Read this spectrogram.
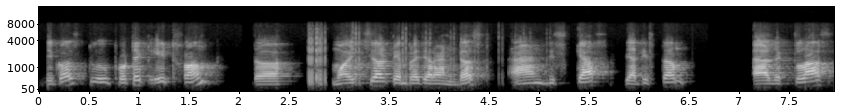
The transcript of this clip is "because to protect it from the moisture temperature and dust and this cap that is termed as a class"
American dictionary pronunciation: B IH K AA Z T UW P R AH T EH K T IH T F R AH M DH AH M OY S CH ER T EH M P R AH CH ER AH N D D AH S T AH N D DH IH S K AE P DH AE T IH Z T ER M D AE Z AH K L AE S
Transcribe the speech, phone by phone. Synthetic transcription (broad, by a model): B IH K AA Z T UW P R AH T EH K T IH T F R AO M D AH M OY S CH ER T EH M P R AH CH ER AH N D D AH S T AH N D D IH S K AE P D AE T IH S T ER M AE Z AH K L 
